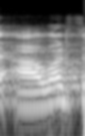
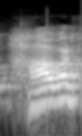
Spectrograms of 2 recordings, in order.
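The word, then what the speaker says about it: hours: it takes आवर्स एंड आवर्स create it takes यानी यह लेता है इट टेक्स यानी यह लेता है आवर्स इसको हावस नहीं पढ़ेंगे व येज इसमें साइलेंट होता है इसको पढ़ेंगे आवर्स यानी इट टेक्स या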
